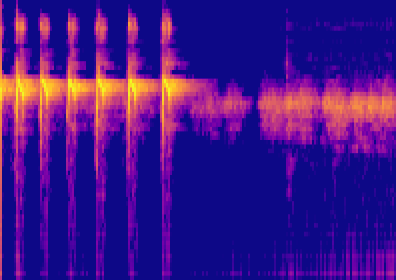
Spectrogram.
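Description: Grey-cheeked Bulbul giving six loud, clear whistled notes in quick succession, about three per second, then a softer, scratchy warbling trail.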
